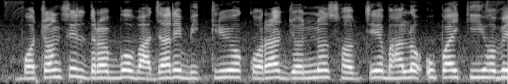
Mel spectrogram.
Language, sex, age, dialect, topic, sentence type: Bengali, male, 31-35, Jharkhandi, agriculture, statement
